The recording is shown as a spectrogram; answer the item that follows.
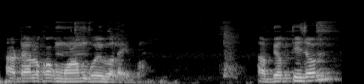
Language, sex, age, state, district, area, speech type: Assamese, male, 45-60, Assam, Jorhat, urban, spontaneous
